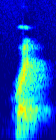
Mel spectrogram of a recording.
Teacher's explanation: The T in right is a stop T. It's at the end of the word.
